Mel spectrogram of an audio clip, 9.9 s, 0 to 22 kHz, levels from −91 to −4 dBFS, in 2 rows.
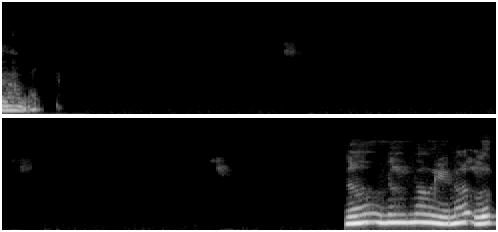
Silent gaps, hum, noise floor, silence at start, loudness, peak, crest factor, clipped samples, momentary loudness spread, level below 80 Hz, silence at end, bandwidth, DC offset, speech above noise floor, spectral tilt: none; none; -89 dBFS; 0 s; -19 LUFS; -8 dBFS; 18 dB; under 0.1%; 15 LU; -80 dBFS; 0 s; 4.8 kHz; under 0.1%; 71 dB; -9.5 dB/octave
